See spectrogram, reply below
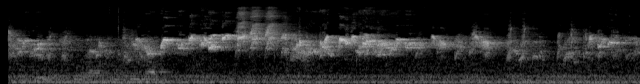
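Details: Red-whiskered bulbul giving a dense run of scratchy, chattering warbled notes with brief bright whistles, continuous over about six seconds, with a faint low hum beneath.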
